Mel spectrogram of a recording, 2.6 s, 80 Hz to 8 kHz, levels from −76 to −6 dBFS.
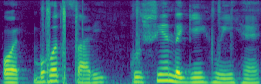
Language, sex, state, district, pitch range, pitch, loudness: Hindi, male, Punjab, Pathankot, 140-165 Hz, 150 Hz, -19 LUFS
